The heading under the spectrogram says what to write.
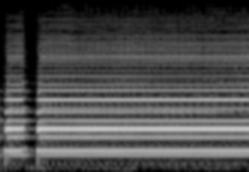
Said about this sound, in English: Oh, geez, my neighbor was honking his horn.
